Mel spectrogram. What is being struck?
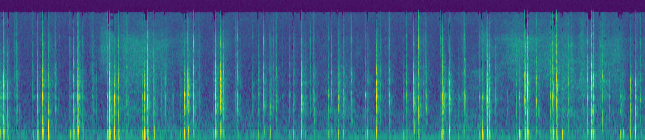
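Small cardboard box.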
